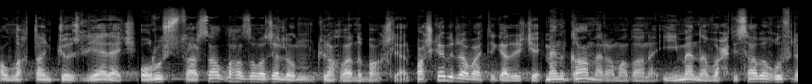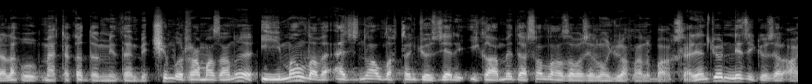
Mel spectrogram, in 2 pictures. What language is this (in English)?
Turkish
